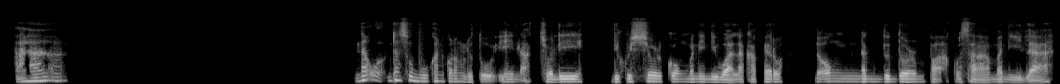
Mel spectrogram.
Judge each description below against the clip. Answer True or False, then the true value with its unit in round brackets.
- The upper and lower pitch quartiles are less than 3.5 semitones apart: True (2.8 semitones)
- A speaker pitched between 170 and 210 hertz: False (130 Hz)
